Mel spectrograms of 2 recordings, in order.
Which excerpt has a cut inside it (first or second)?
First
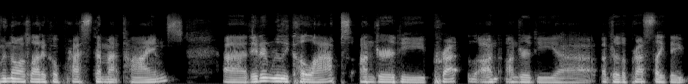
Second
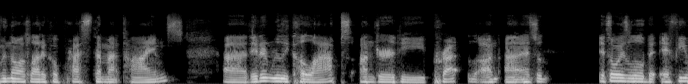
second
